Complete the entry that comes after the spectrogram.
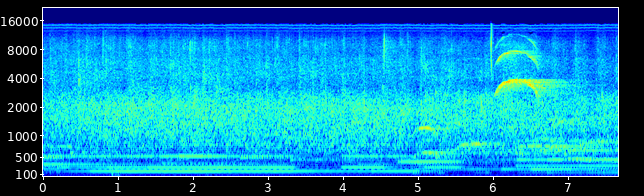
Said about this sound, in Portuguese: Aplaude o Senhor por essa realidade.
